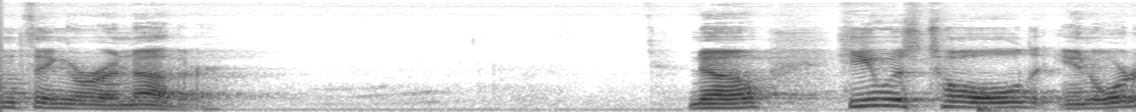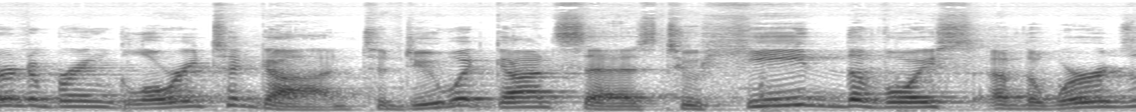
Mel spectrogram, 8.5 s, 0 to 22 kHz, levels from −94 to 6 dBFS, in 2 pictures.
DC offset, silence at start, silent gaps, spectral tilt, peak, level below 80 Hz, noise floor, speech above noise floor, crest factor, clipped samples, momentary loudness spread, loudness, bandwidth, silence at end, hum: under 0.1%; 0 s; none; -5 dB/octave; -6 dBFS; -60 dBFS; -63 dBFS; 40 dB; 18 dB; under 0.1%; 9 LU; -24 LUFS; over 20 kHz; 0 s; none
